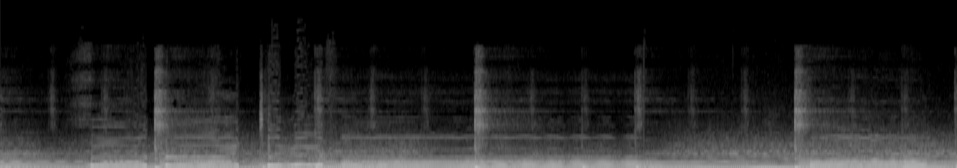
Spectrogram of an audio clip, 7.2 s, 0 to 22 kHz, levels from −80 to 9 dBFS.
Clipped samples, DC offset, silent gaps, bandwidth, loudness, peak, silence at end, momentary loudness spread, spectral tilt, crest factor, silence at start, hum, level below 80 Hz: under 0.1%; under 0.1%; none; 16 kHz; -23 LUFS; -6 dBFS; 0 s; 4 LU; -6.5 dB/octave; 16 dB; 0 s; none; -40 dBFS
